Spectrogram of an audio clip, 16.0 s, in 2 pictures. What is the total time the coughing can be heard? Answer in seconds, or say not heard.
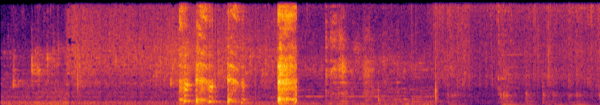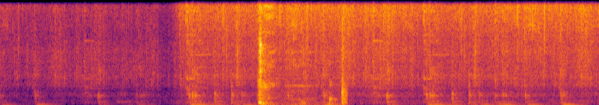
3 s.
